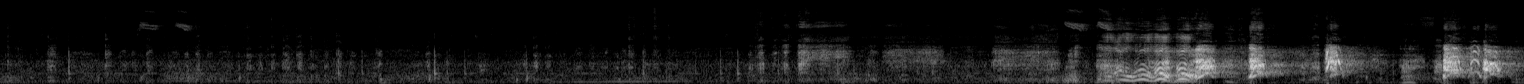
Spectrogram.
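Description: Old English Sheepdogs barking in play: little for the first several seconds, then repeated bursts of barks from about eight seconds in, loudest in the last few seconds.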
